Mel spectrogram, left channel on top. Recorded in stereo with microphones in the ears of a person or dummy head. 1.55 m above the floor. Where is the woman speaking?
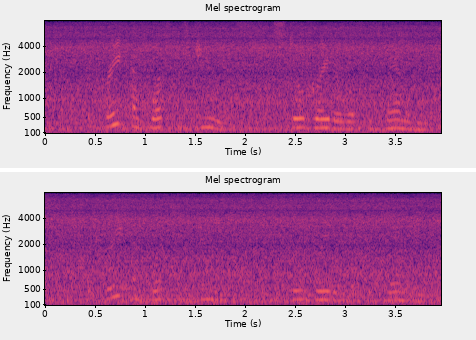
65° left (ahead or behind), 0.6 m.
